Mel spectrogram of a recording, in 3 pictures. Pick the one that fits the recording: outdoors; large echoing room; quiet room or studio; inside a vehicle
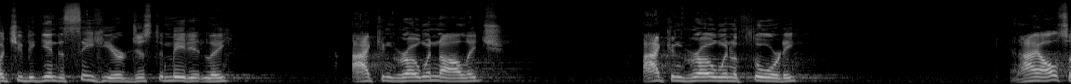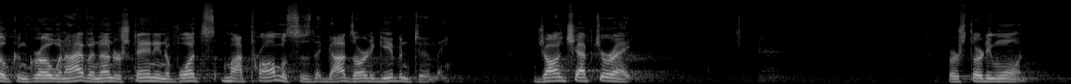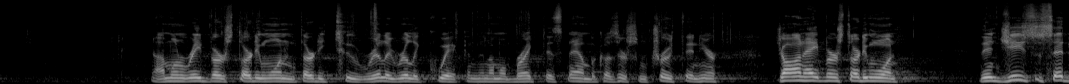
large echoing room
